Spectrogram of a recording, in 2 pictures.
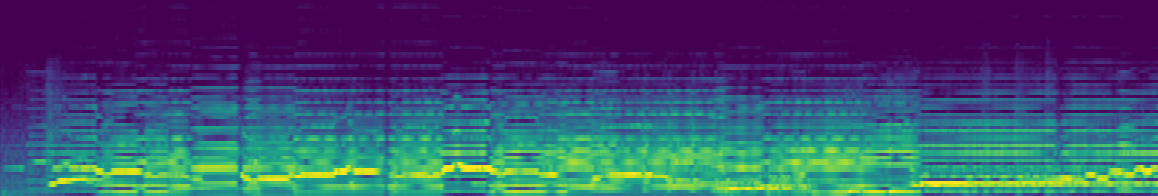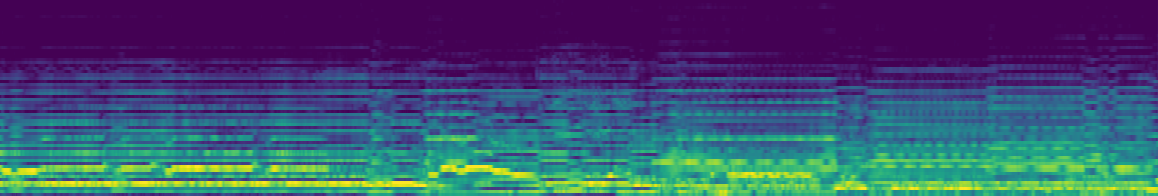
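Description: Harmonium and bamboo flutes playing an Assamese folk tune, with a man singing along at the harmonium; the melody is held in long notes, some with a wavering vibrato.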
